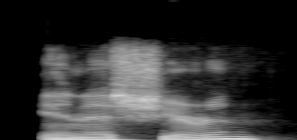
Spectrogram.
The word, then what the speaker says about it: Inisherin: All right, this next one, The Banshees of Inisherin.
